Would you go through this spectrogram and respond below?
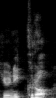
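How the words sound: The word is said with Japanese pronunciation. "I pronounce it with the Japanese pronunciation"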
